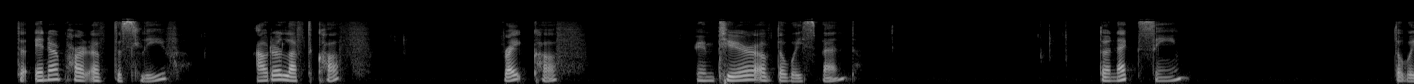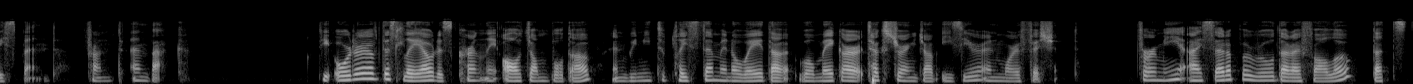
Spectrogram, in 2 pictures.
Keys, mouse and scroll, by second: 3.9 l, 10.5 alt+z, 11.2-13.4 middle drag, 14.7-17.1 middle drag.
